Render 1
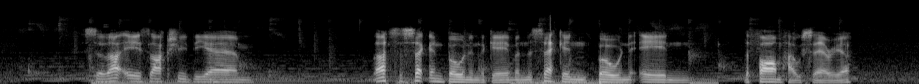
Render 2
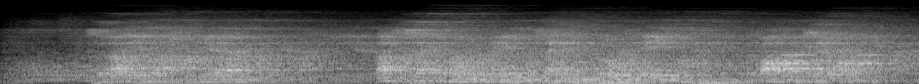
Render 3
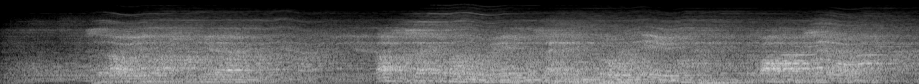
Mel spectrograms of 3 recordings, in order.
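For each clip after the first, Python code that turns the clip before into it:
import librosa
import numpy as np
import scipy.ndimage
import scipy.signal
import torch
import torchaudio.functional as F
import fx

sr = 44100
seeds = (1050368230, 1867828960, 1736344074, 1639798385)

y1 = fx.bin_compress(x, sr, power=0.6)
y1 = fx.echo_stepped(y1, sr, ms=730, hz=1200.0, octaves=0.7, feedback_pct=70, wet_db=-3)
y1 = fx.rev_shimmer(y1, sr, seeds[0], rt60_s=2.2, semitones=7, shimmer_db=-8, drr_db=-9.0)
y1 = y1 * 10.0 ** (-5.5 / 20.0)
y2 = fx.record_warp(y1, sr, rpm=33.33, depth_cents=100.0)
y2 = y2 * 10.0 ** (-1.5 / 20.0)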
